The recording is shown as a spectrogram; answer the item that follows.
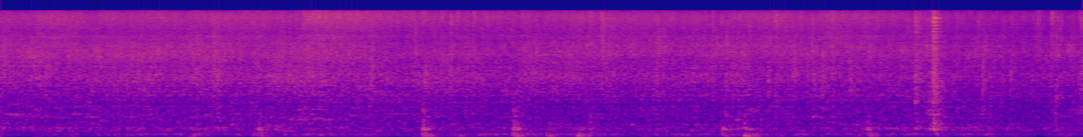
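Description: Sliced onions sizzling steadily in hot oil in a wok, stirred and scraped with a spatula. A single sharp knock comes near the end.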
